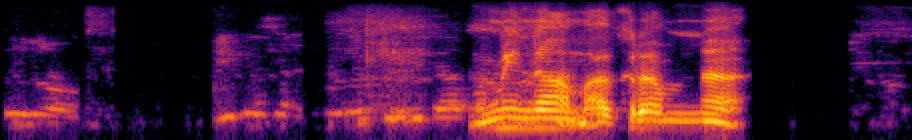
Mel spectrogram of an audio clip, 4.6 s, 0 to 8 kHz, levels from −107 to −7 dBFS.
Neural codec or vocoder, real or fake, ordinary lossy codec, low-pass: none; real; Opus, 32 kbps; 7.2 kHz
